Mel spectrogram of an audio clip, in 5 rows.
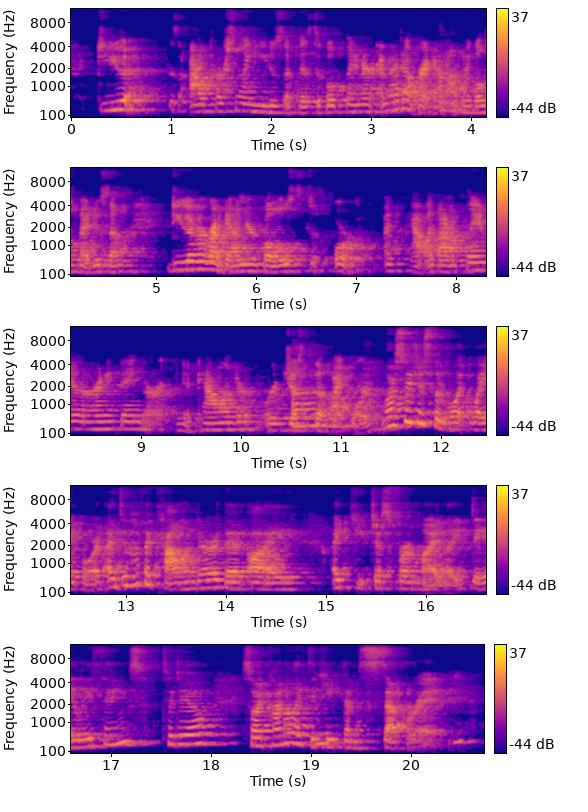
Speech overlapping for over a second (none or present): none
